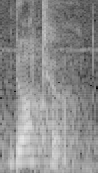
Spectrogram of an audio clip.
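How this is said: It has a British accent with a silent R. "But in British, generally R is silent, like daughter"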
